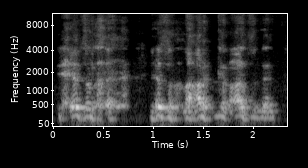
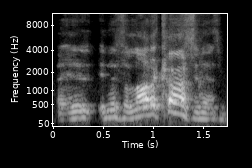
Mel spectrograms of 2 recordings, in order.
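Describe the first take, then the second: First: Lot of consonants said through a laugh. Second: Said in the usual way. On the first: Real, not acted. To viewers, laughing at the hard Georgian names. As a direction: chuckle through the repeat. Repeats the line while laughing.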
